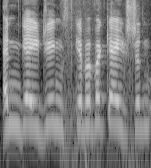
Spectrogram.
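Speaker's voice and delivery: very high, flat, monotone robot voice. While playing a game, trying out a freshly coined word in a robot impression. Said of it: "that was a pretty good robot impression".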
